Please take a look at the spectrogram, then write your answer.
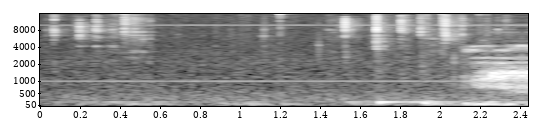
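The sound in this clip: Keyboard typing as someone enters a Google search on a computer: faint, quick clicking keystrokes over a low steady hum, growing a little louder near the end.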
